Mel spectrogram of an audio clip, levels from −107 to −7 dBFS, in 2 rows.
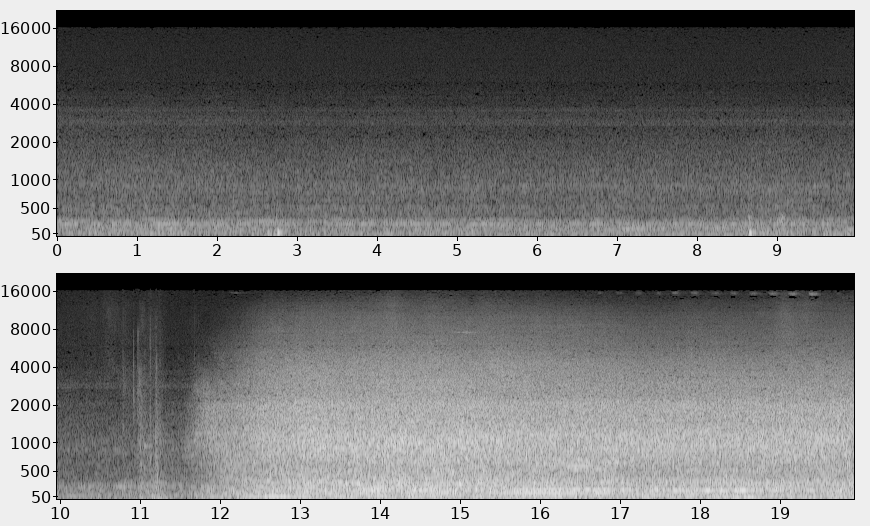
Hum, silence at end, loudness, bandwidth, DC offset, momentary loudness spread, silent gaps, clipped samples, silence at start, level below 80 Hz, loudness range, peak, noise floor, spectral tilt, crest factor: none; 0 s; -21 LUFS; 16.5 kHz; under 0.1%; 24 LU; none; under 0.1%; 0 s; -36 dBFS; 25 LU; -8 dBFS; -46 dBFS; -5.5 dB/octave; 18 dB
